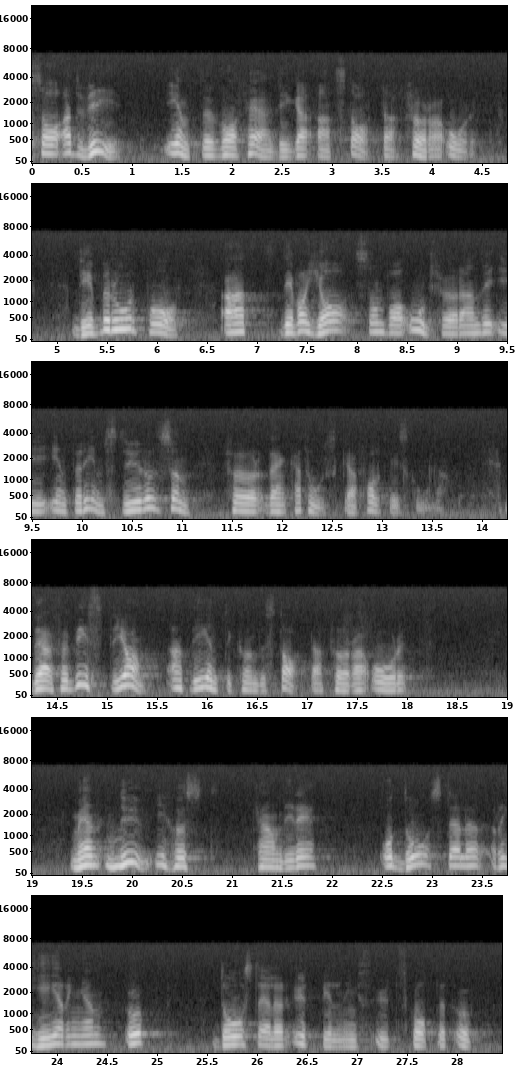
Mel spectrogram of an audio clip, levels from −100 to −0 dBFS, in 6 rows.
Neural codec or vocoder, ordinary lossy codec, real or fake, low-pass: none; MP3, 48 kbps; real; 7.2 kHz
